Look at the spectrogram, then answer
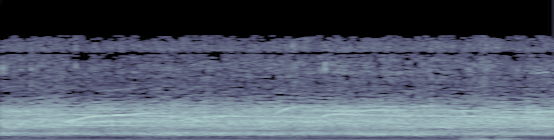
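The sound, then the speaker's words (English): A large crowd at a Trump rally in Florida cheers steadily throughout, a dense, continuous roar of many voices with scattered shouts and whoops, holding at an even level without pause. “Okay, so then the crowd cheers for a while,”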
